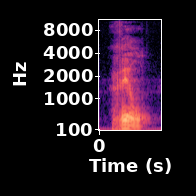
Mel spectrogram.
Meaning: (noun) 1. rille 2. groove in soil, furrow 3. brook, streamlet, rill 4. ridge or eminence between two depressions or grooves; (verb) inflection of rillen: first-person singular present indicative
- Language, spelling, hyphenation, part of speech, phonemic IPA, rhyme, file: Dutch, ril, ril, noun / verb, /rɪl/, -ɪl, Nl-ril.ogg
